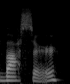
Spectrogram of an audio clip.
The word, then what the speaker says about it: Wasser: So for example, we say water in English, and in German it's Wasser. Wasser, Water, and their W's are kind of pronounced as V's. So on paper, it's Wasser, Wasser, but pronounced with a V.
